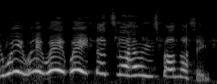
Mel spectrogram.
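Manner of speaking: high, loud alarmed stop; mock panicked mom. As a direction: halt them in comic alarm. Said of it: "I had to say".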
